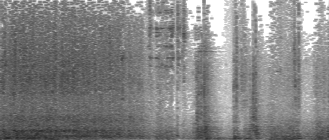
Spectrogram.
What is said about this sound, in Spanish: saca unas llaves y abre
